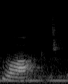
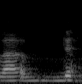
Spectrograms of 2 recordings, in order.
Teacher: Walk ends with a k, which is not vibrating, so to say ed, I just say t.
